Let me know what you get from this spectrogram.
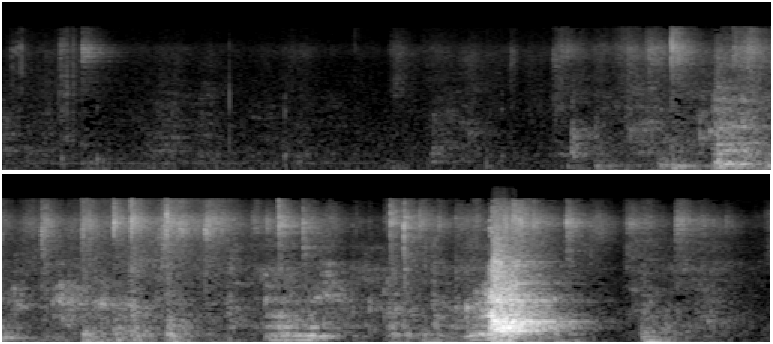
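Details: Two dogs, a Galgo and a Rhodesian Ridgeback, together; quiet at first, then busy scuffling and rustling noise with low grumbles, broken by one sharp, loud bark near the end.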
